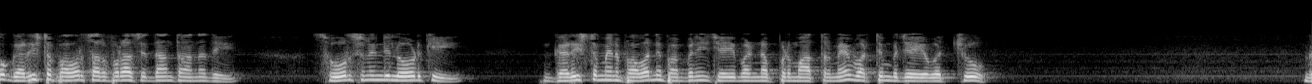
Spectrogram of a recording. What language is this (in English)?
Telugu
